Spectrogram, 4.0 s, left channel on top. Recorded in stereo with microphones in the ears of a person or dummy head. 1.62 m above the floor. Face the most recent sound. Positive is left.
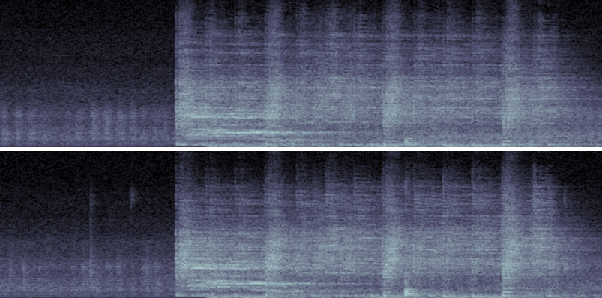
turn(degrees=-70)  # may be behind; listen again after turning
